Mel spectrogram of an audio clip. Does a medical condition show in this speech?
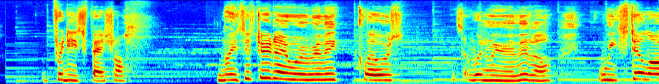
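Yes: cerebral palsy.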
